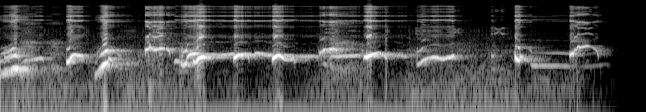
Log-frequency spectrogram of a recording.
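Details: Domestic dog answering another dog's whine-like sounds with howls and cries, taped on a Polaroid camera; a run of short, bending, whistle-like howls, roughly one per second, fading out near the end.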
